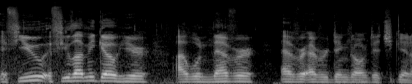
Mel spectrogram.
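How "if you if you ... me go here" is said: usual speaking voice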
